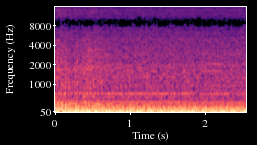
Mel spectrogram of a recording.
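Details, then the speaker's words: 2006 Cadillac DTS Northstar V8 with code P0305, after replacing cylinder 5 coil and spark plug: low, even rumble with steady idle and no skips or pedal shaking felt before; normal idle after repair. "It sounds good. It sounds normal."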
